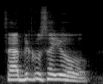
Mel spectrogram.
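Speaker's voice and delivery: ordinary talk, nothing marked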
